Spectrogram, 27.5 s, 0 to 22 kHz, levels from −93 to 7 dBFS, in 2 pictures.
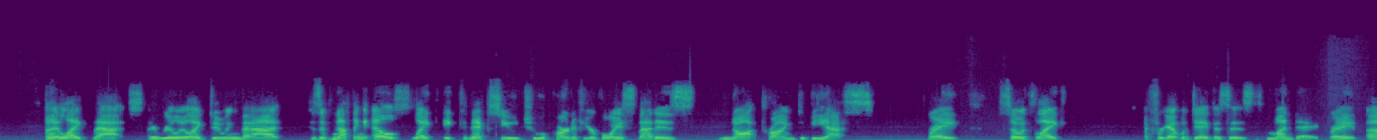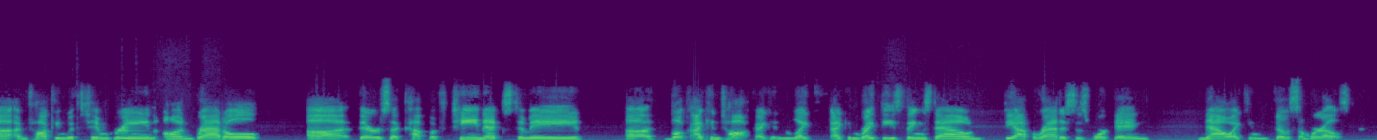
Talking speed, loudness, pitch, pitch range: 180 wpm, -23 LUFS, 170 Hz, 155-185 Hz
